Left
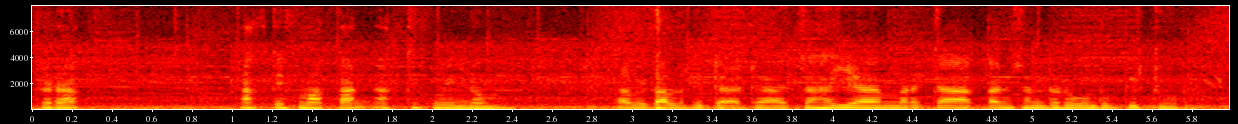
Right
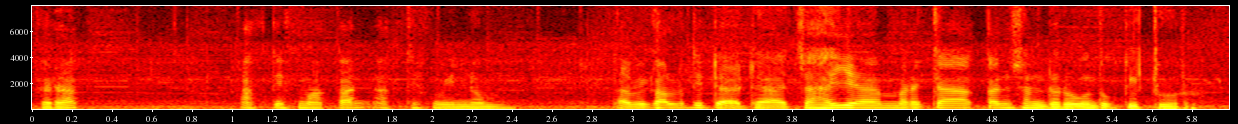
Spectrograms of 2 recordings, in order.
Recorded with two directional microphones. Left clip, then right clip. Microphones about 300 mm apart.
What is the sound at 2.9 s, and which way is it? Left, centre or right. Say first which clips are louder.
Speech: right 8 dB; right.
